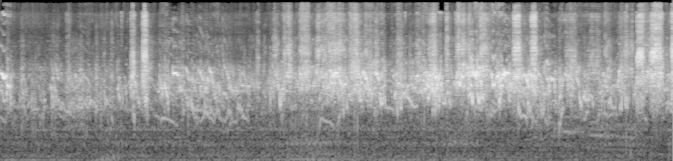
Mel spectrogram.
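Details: Yellow budgerigars described as happy, talking: starts quieter with separate short chirps and squeaky calls, then builds into denser rapid warbling, with bright whistled squeaks and sharp clicks.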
